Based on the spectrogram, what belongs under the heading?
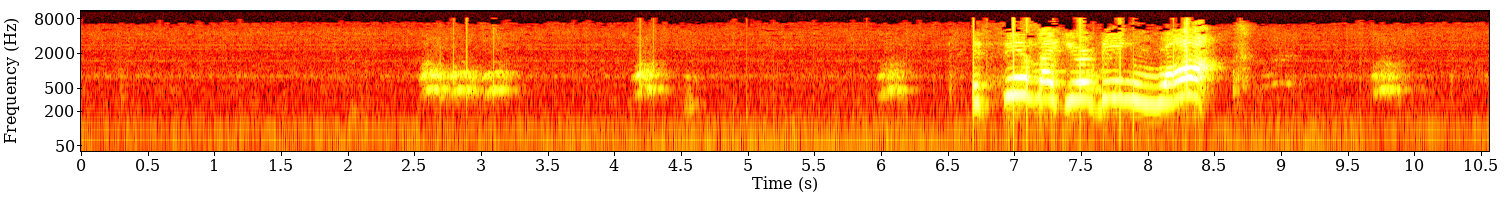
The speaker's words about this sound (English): Hold on 1 minute. I hear somebody at my gate and the dogs are barking. Give me 1 second.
